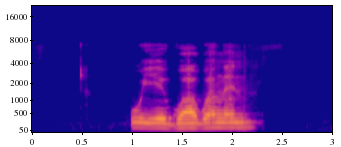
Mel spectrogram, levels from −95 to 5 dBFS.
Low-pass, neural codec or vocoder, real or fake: 7.2 kHz; codec, 16 kHz, 4 kbps, X-Codec, HuBERT features, trained on balanced general audio; fake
